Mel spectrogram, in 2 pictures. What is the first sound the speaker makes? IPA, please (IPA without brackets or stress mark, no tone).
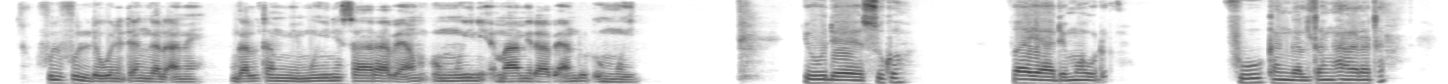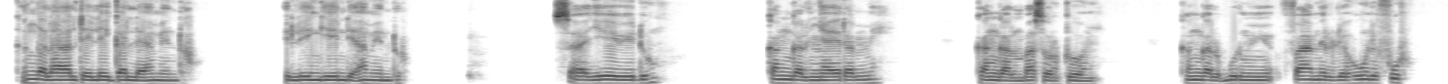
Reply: f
